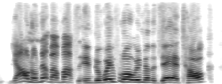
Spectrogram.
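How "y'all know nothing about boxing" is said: put-on country Southern voice, pitched higher. Retelling a comedy skit, imitating Floyd Mayweather Senior. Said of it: "did a skit of Floyd Mayweather, Mayweather Senior".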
